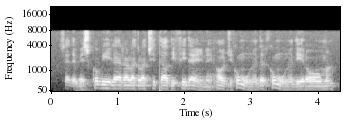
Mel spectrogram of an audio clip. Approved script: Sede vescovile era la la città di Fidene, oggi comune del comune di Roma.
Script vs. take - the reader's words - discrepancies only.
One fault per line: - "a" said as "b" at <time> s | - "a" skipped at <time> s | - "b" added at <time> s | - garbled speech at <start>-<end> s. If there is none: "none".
none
